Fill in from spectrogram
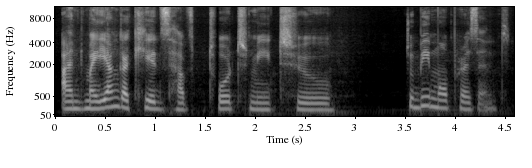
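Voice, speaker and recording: Speaking slowly in a fairly low voice on a dry recording, a Kenyan woman in her thirties tells personal stories as a podcast guest. Her candid, conversational delivery is earnest and reflective, with frequent repeated words while she gathers her thoughts.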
